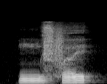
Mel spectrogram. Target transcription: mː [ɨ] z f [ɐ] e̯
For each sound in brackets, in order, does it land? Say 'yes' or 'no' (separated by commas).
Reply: yes, yes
